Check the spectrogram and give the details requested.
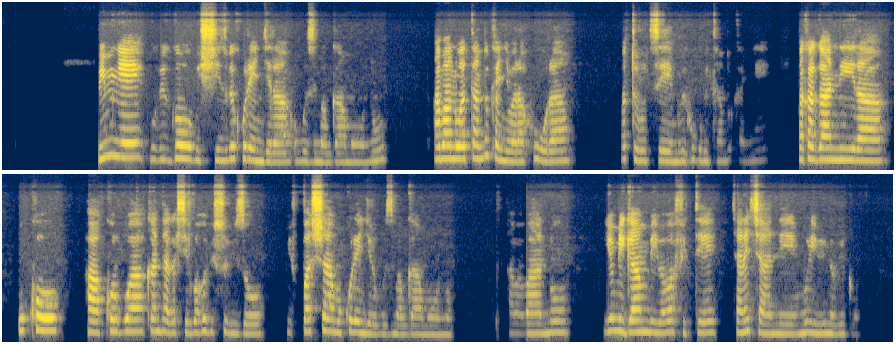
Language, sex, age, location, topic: Kinyarwanda, female, 18-24, Kigali, health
